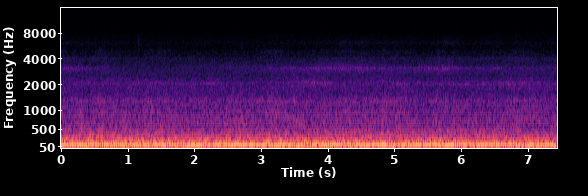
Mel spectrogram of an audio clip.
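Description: A train rumbles steadily along the tracks at speed, heard from inside a carriage.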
